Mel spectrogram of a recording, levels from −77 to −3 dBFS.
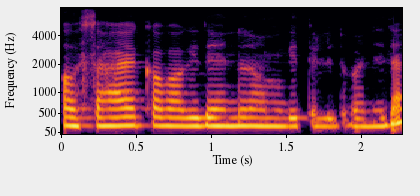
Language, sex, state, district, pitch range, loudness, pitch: Kannada, female, Karnataka, Shimoga, 190-205 Hz, -14 LUFS, 195 Hz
